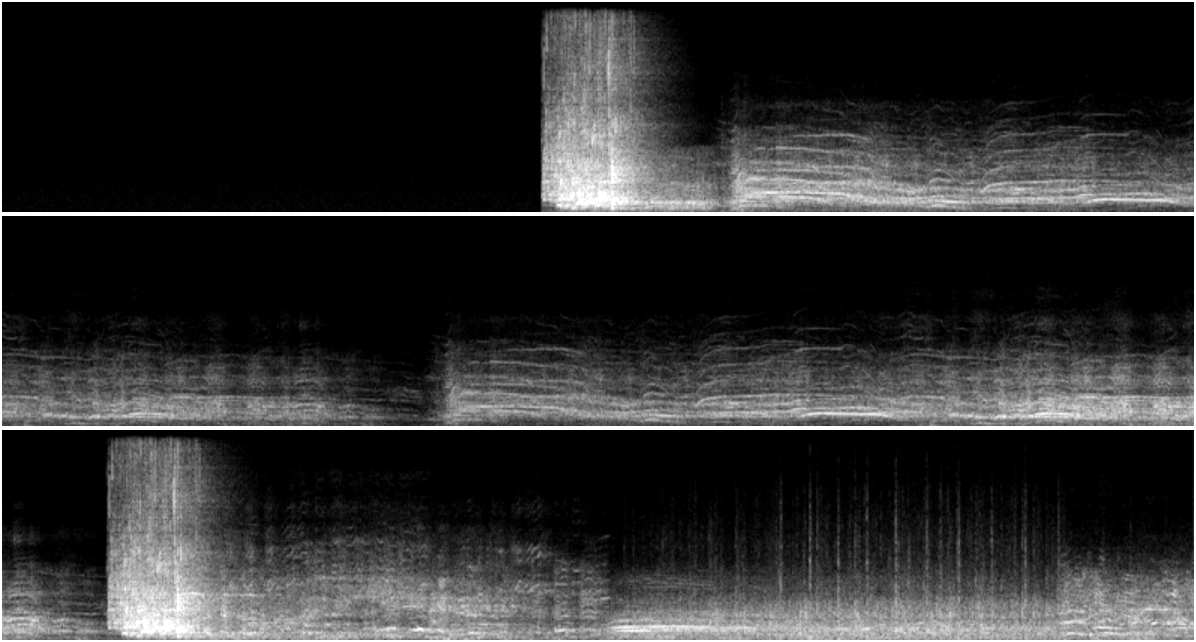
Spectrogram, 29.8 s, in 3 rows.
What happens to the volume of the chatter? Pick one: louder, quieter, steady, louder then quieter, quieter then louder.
quieter then louder.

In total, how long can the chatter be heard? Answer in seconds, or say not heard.
25 s.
